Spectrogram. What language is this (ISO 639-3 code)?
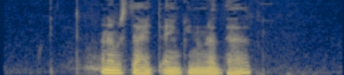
ara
